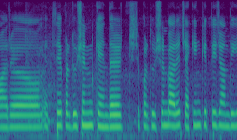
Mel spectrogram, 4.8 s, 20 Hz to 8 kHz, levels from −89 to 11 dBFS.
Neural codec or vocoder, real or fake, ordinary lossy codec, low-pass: none; real; none; none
